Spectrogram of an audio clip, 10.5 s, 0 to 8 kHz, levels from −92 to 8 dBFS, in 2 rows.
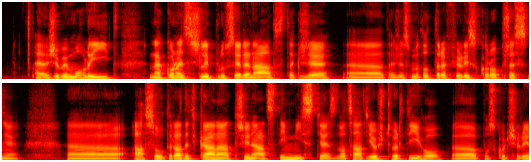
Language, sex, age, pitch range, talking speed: Czech, male, 20-39, 115-130 Hz, 140 wpm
